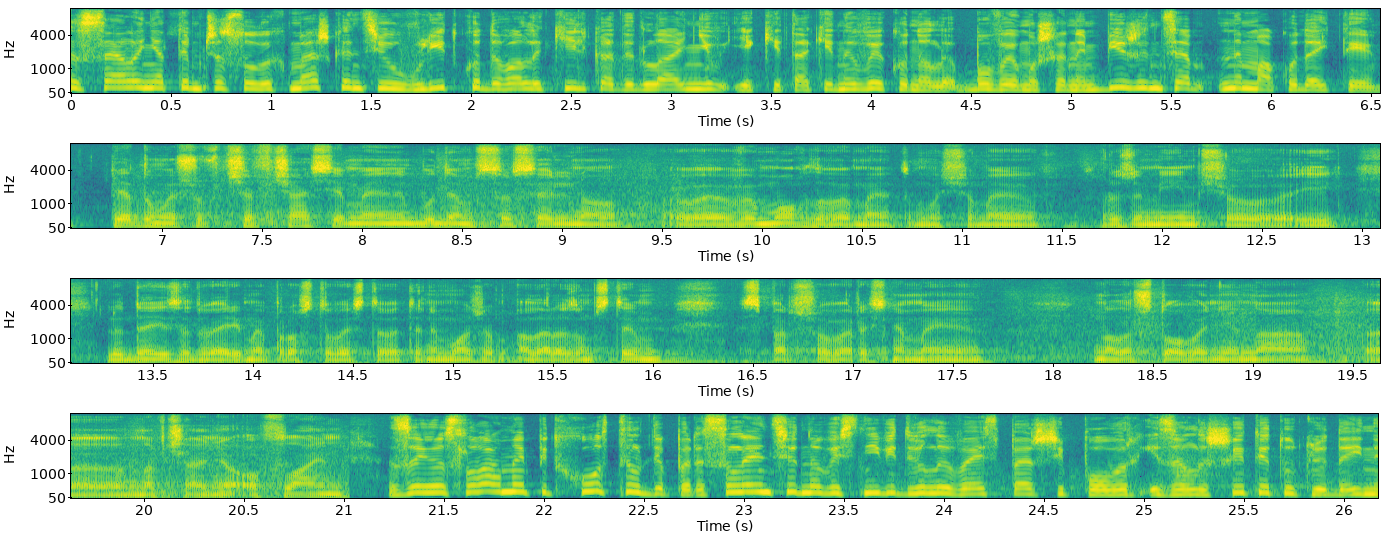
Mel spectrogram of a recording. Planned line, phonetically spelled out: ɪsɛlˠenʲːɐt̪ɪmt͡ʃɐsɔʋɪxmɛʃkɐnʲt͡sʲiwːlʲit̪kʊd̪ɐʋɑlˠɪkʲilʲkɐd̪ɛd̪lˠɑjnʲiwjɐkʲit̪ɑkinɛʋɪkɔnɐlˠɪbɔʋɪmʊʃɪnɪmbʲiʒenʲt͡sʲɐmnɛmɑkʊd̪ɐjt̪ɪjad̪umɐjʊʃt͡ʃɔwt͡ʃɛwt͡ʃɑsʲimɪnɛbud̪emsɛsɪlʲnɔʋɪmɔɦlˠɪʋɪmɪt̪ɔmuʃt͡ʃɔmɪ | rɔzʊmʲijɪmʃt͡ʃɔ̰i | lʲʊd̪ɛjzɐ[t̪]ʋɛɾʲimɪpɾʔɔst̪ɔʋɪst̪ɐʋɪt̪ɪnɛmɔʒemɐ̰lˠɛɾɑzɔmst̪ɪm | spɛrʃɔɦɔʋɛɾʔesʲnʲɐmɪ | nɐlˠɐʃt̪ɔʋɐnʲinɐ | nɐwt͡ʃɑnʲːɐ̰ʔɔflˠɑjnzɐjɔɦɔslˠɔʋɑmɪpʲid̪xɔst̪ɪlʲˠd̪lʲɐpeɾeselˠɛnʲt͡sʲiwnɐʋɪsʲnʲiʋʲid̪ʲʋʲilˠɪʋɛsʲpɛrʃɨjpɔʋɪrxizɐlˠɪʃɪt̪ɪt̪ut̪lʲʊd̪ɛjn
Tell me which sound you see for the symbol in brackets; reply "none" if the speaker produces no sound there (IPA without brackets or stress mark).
d̪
